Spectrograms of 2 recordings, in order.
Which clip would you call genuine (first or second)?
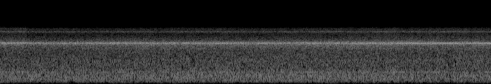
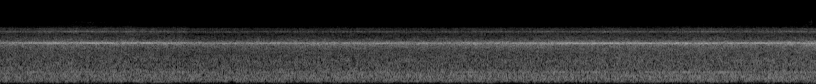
first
